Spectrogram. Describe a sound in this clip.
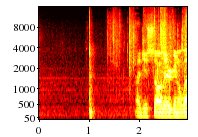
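Cards tap onto a stack.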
